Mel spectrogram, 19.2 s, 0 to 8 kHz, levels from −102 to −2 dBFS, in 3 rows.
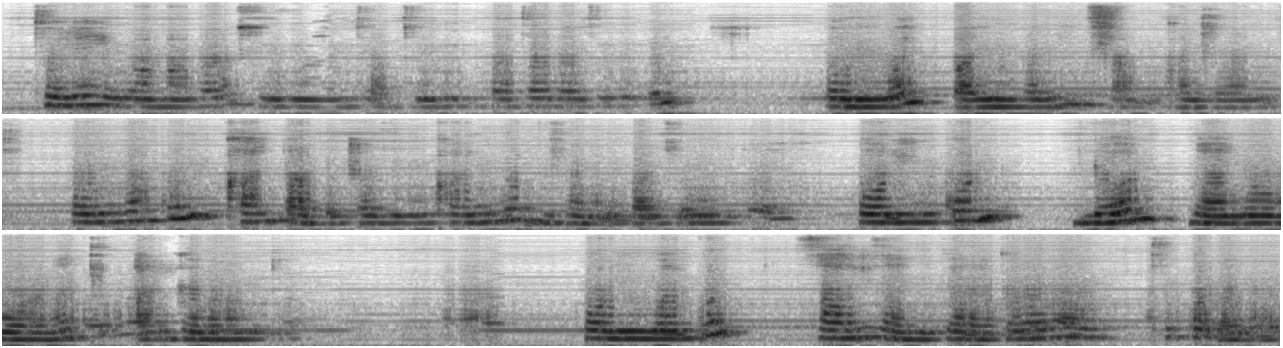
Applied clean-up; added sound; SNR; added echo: neural separator model SepFormer DNS4.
